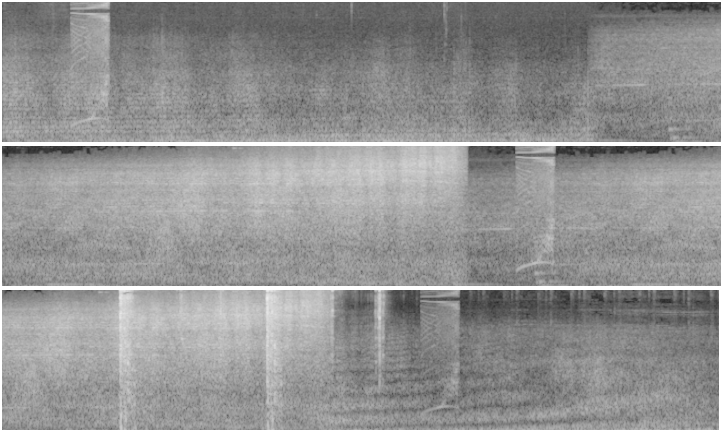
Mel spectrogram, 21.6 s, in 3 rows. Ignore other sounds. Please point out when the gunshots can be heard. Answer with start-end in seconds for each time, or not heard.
15.6-18.2.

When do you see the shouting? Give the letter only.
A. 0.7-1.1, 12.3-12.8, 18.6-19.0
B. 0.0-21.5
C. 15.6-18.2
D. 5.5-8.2
A.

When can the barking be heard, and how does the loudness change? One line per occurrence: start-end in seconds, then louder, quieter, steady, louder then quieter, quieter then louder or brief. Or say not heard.
not heard.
